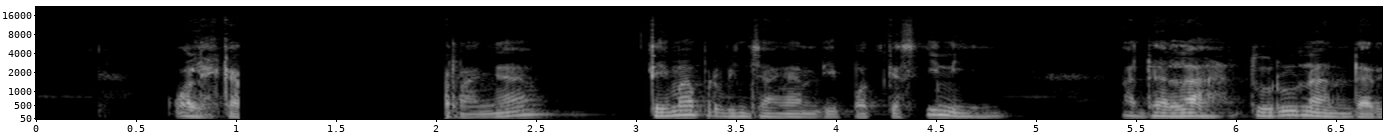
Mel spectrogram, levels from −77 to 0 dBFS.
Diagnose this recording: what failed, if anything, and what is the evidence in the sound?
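Overlap-add ripple runs through the whole clip at call processing. Level rises and falls by about 6 dB, around 100 times a second. Frame gains don't sum evenly, so the speech buzzes.

A playback stall silences the speech from 1.01 to 2.05 s, about 1.04 s. The likely cause is a buffer underrun or a blocked player thread.

Time-compressed catch-up follows in playback, from 2.05 to 5.05 s. Speech runs 1.15 times fast at normal pitch. Small cross-faded cuts drain the backlog.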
